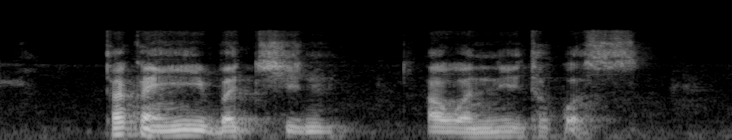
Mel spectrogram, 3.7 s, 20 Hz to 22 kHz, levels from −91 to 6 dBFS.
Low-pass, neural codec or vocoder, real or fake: 9.9 kHz; vocoder, 22.05 kHz, 80 mel bands, WaveNeXt; fake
